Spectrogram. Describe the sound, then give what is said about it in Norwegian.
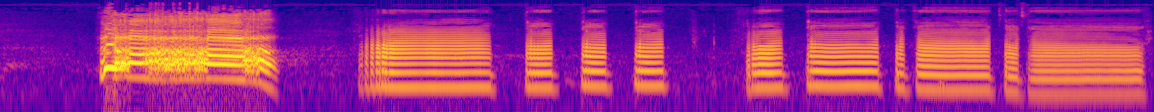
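A person lets out a loud, strained scream, then follows with a string of shorter voiced wails and cries in uneven bursts, with no talking. “Ja, men det er, okay, det er litt kjipt å skrike her.”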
